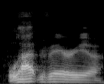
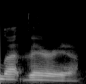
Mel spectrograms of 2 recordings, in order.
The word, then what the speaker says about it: Latveria: also wears his armor latveria new latveria it sounds like latrine like if i did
